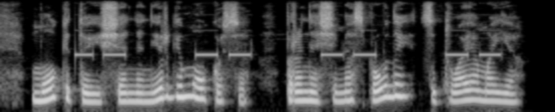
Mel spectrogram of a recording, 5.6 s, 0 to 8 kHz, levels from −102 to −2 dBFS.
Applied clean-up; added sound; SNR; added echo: none; Alarm; 17 dB; none.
